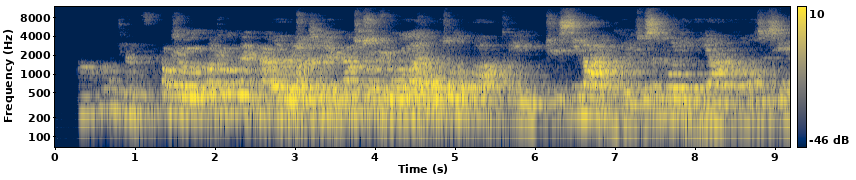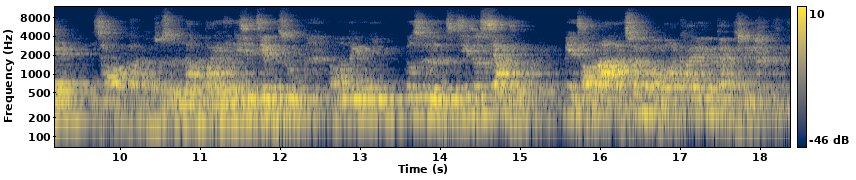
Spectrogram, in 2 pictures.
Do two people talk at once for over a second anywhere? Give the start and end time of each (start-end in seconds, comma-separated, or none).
2.7-4.5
